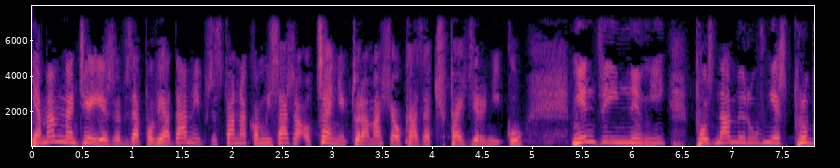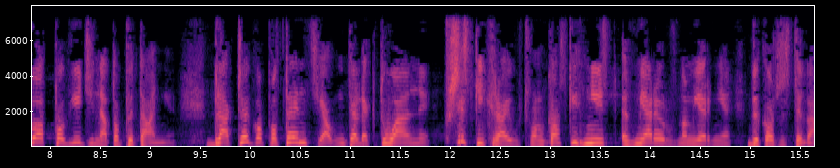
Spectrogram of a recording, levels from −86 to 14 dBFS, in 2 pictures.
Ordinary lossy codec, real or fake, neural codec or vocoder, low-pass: none; real; none; 7.2 kHz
